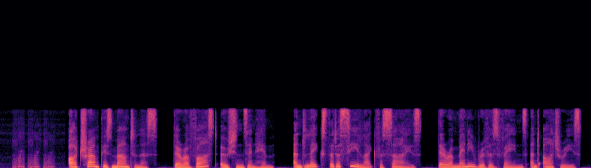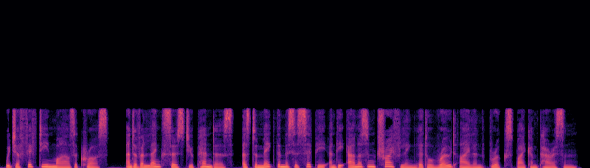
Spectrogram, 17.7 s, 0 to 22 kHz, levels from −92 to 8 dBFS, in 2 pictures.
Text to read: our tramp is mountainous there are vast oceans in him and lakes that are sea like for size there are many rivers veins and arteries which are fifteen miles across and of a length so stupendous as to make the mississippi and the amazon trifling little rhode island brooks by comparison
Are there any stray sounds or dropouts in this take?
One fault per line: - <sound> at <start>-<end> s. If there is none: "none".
- laugh at 0.2-0.8 s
